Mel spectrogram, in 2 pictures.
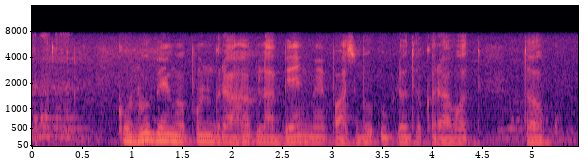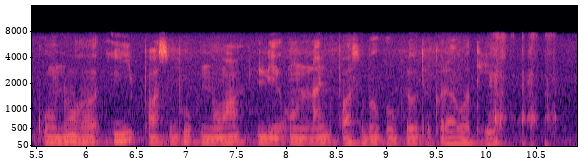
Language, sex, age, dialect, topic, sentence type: Chhattisgarhi, male, 18-24, Eastern, banking, statement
